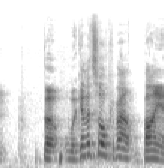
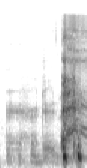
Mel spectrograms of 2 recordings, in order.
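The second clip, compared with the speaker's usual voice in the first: talking with the lip hidden; lip tucked in; 6 semitones higher, 12 dB louder, faster than usual. Shown as a demonstration. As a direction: tuck the lip under the teeth. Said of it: "I'm gonna talk like this".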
